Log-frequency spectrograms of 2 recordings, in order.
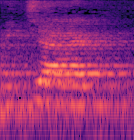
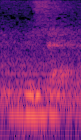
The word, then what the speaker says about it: Bichat: For heaven's sake, please don't call it as Bichat, Bichat. ठीक है, it is Bichat. CH is pronounced as sh.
